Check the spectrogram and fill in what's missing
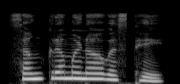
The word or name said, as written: ಸಂಕ್ರಮಣಾವಸ್ಥೆ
